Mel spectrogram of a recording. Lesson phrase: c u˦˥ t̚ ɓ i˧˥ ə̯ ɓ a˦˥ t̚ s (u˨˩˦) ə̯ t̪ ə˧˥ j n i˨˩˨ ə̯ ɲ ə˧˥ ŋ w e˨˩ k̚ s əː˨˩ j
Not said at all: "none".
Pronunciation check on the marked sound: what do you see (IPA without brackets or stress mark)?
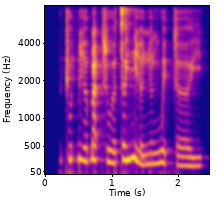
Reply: u˨˩˦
